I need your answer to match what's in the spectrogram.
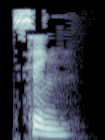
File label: "sing", gb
